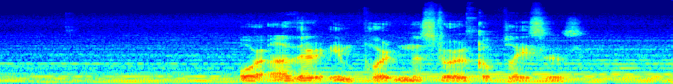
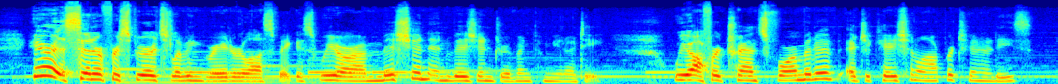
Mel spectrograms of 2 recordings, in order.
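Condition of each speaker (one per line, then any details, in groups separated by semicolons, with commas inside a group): Cerebral palsy; diagnosed at birth
No condition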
